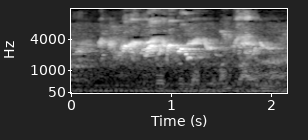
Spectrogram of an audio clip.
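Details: Red-whiskered bulbul, a kept songbird, giving a short burst of quick, bright warbled whistles that swell in the middle and fade, over a low background hum.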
